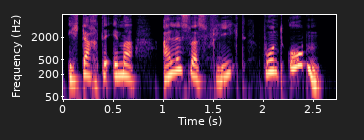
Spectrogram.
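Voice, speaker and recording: A man's voice: high voice, big pitch swings, moderate pace, breathy edge, no room sound, clean studio sound, pitched above the performer's own voice, exaggerated voice. A man voicing a grumpy small male insect in a children's story, grumbling and suspicious. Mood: grudging.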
